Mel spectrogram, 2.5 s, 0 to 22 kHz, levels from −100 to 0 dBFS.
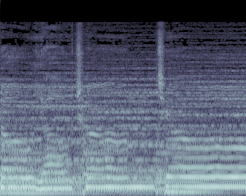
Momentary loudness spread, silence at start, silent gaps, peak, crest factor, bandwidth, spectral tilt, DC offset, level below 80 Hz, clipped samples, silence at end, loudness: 2 LU; 0 s; none; -8 dBFS; 12 dB; 13 kHz; -7 dB/octave; under 0.1%; -36 dBFS; under 0.1%; 0 s; -21 LUFS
